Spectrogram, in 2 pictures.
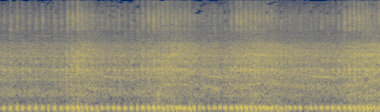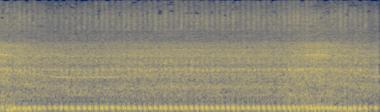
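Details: Yamaha Aerox scooter idles with a steady low thrum after its number-plate bracket was modified to widen the gap. There is no buzzing or rattling from the plate, which had vibrated on rough roads.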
